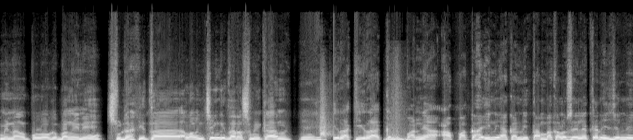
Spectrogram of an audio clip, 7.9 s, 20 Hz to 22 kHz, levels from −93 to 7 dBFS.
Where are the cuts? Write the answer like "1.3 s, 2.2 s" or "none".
1.3 s, 4.1 s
